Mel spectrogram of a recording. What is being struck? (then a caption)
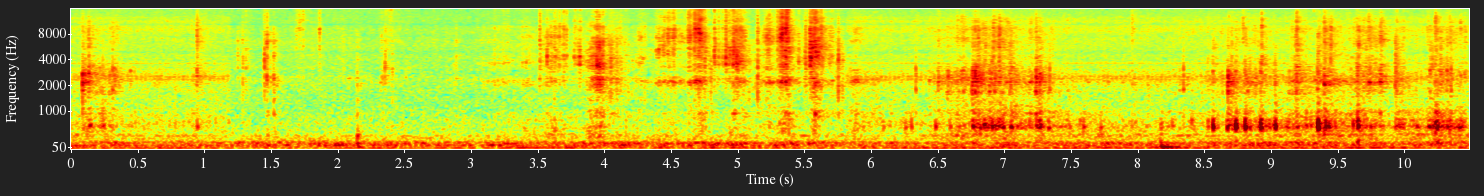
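Bar of soap scraped with a small knife. A small metal knife scrapes and cuts crumbly flakes from the edge of a hard, dry white bar of soap held in the palm. The result is a quiet run of dry, crisp scratching and crunching strokes with bright upper edges, growing a little louder and denser toward the end.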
